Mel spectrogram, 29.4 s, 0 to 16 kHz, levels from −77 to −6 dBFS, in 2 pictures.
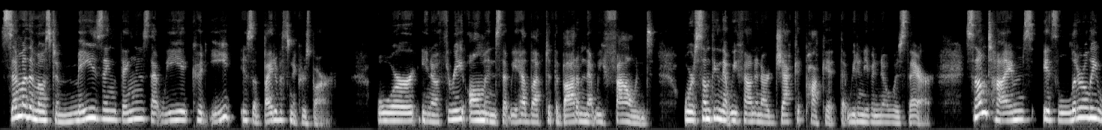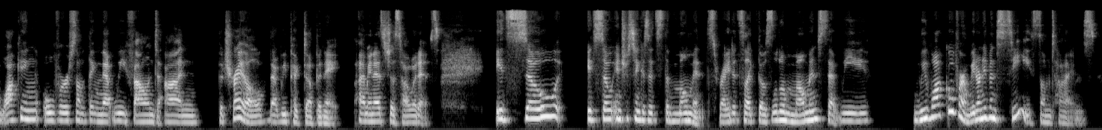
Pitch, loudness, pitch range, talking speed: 185 Hz, -19 LUFS, 160-215 Hz, 200 wpm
